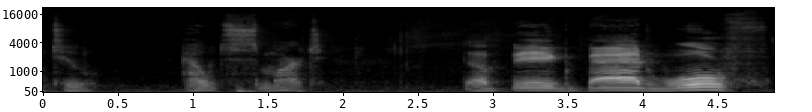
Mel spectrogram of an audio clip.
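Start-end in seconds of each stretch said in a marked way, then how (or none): 2.8-4.8 slow, loud, growly wolf line; big bad wolf. A narrator's reading. Reading a picture book aloud.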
